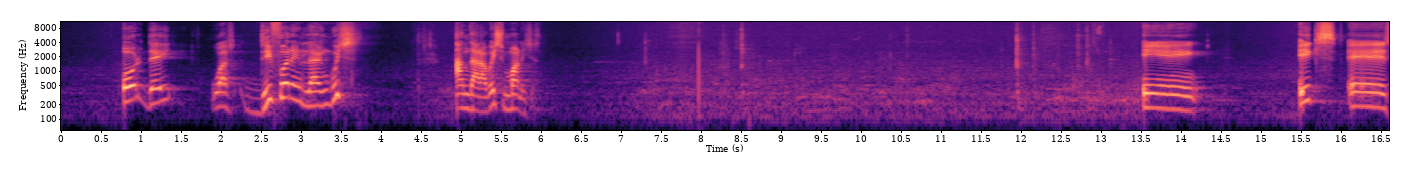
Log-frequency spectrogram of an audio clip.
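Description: A man speaks into a microphone, lecturing with pauses, heard through a loudspeaker.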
